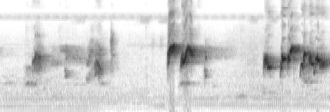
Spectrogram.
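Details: Red-whiskered bulbul song for exciting caged birds: a soft warbled phrase, then two louder bright slurred phrases separated by short silences.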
